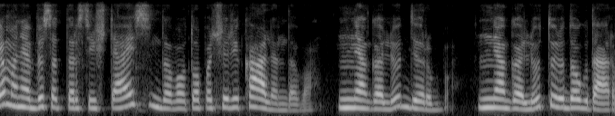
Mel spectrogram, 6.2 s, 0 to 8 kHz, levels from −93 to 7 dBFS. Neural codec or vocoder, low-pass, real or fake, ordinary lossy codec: none; 7.2 kHz; real; Opus, 32 kbps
